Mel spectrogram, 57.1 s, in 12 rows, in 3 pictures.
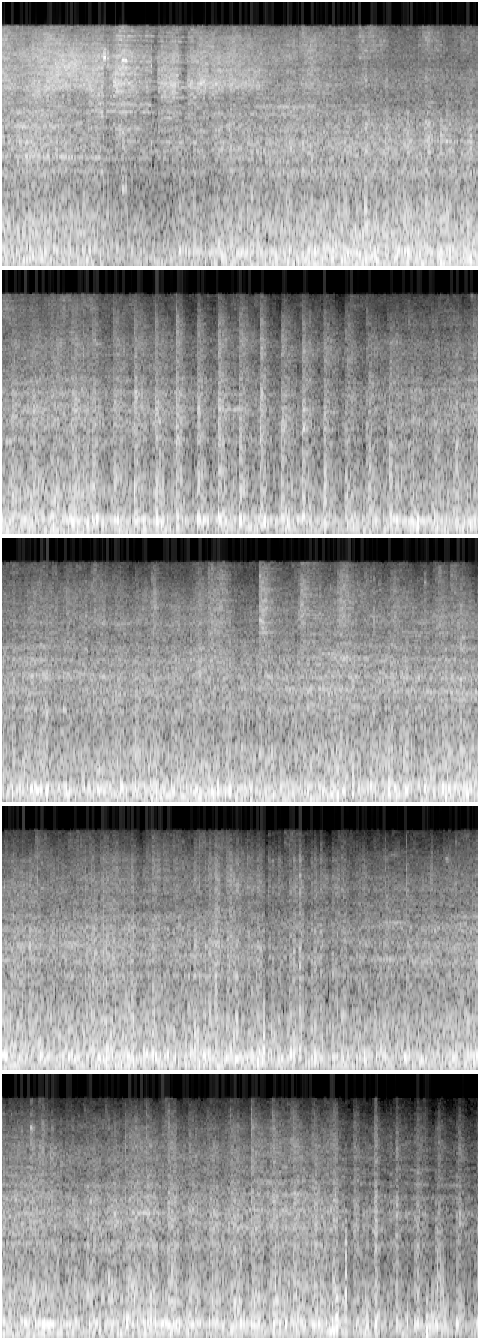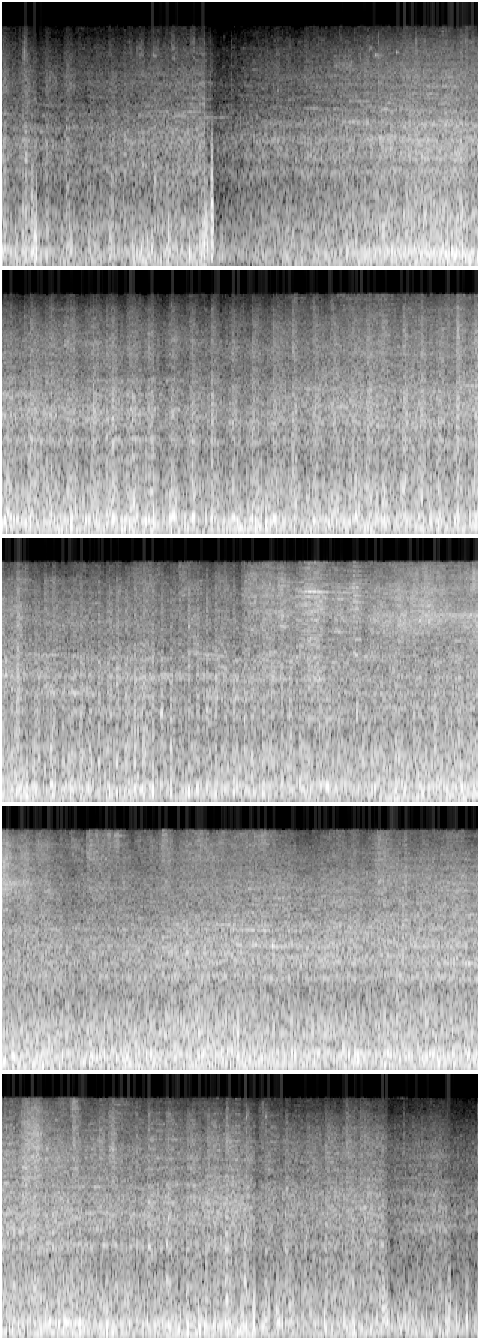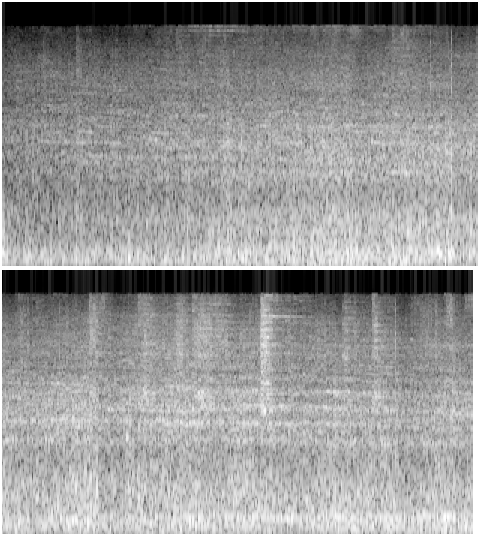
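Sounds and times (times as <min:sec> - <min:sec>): freight train rumble: 0:00.0 - 0:57.0
steel wheels clicking on rails: 0:27.8 - 0:57.0.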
